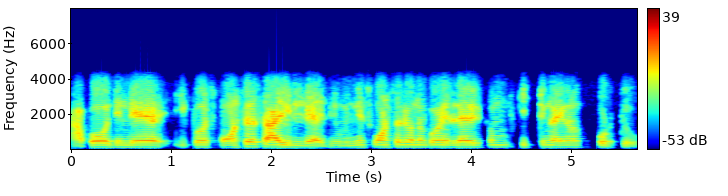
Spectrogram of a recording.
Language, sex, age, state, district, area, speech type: Malayalam, male, 18-30, Kerala, Palakkad, rural, conversation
